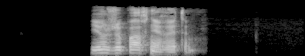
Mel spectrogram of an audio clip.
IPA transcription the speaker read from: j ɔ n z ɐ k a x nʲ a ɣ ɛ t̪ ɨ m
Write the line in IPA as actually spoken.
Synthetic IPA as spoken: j ɔ n ʐ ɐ p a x nʲ ɛ ɣ ɛ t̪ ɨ m

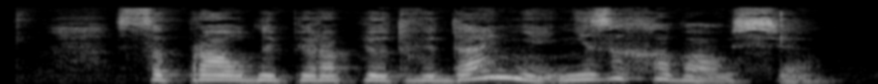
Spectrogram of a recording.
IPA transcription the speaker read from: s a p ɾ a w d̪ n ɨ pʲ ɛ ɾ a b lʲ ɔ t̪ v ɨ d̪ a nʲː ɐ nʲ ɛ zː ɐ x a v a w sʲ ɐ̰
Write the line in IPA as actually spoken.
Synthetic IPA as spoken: s a p ɾ a w d̪ n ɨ pʲ ɛ ɾ a p lʲ ɔ t̪ v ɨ d̪ a nʲː ɐ nʲ ɛ z ɐ x a v a w sʲ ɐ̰

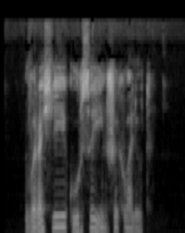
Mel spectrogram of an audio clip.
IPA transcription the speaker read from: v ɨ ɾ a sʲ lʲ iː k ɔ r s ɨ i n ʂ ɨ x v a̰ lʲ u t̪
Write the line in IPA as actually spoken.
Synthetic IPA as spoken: v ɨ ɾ a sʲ lʲ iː k u r s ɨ i n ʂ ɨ x v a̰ lʲ u t̪

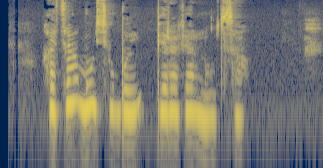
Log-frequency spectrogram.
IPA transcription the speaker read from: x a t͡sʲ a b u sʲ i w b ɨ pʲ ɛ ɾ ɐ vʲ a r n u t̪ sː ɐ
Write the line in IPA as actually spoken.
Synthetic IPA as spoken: x a t͡sʲ a m u sʲ i w b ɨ pʲ ɛ ɾ ɐ vʲ a r n u t̪ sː ɐ

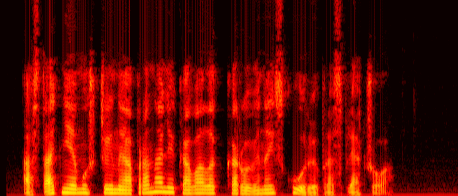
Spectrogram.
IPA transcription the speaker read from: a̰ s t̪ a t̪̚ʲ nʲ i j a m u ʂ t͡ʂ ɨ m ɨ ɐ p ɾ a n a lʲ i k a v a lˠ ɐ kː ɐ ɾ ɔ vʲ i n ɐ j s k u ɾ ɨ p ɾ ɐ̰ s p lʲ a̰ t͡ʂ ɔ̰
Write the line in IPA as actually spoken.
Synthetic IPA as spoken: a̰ s t̪ a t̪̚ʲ nʲ i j ɐ m u ʂ t͡ʂ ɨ n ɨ ɐ p ɾ a n a lʲ i k a v a lˠ ɐ kː a ɾ ɔ vʲ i n ɐ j s k u ɾ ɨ p ɾ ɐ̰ s p lʲ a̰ t͡ʂ ɔ̰

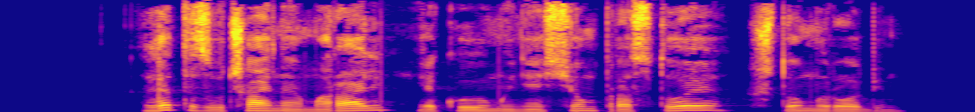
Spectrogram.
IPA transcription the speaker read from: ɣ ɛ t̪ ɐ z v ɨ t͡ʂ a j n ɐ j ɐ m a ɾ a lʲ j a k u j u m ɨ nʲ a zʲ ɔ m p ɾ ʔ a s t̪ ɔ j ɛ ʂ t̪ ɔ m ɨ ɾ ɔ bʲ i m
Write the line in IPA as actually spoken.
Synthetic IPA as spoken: ɣ ɛ t̪ ɐ z v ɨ t͡ʂ a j n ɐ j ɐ m a ɾ a lʲ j a k u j u m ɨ nʲ a sʲ ɔ m p ɾ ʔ a s t̪ ɔ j ɛ ʂ t̪ ɔ m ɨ ɾ ɔ bʲ i m

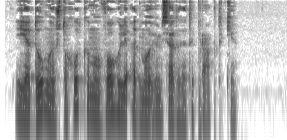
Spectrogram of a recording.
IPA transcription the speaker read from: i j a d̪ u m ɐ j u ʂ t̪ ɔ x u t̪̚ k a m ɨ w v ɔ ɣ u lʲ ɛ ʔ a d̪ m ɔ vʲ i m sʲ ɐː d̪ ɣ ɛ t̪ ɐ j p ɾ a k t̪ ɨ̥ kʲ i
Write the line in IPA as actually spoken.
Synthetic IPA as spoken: i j a d̪ u m ɐ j u ʂ t̪ ɔ x u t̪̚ k ɐ m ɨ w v ɔ ɣ u lʲ ɛ ʔ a d̪ m ɔ vʲ i m sʲ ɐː d̪ ɣ ɛ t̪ ɐ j p ɾ a k t̪ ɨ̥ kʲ i

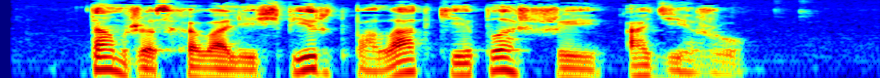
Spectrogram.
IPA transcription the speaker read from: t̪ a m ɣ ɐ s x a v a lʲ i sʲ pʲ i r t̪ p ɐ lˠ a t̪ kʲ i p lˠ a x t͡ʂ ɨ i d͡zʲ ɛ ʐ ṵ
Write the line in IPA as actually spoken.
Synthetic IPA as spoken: t̪ a m ʐ ɐ s x a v a lʲ i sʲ pʲ i r t̪ p a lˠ a t̪ kʲ i p lˠ a ʂ t͡ʂ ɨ a d͡zʲ ɛ ʐ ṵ

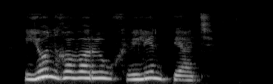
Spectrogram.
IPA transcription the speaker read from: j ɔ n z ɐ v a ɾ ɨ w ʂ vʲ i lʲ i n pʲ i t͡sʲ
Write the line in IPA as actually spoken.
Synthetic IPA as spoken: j ɔ n ɣ ɐ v a ɾ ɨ w x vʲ i lʲ i n pʲ a t͡sʲ

